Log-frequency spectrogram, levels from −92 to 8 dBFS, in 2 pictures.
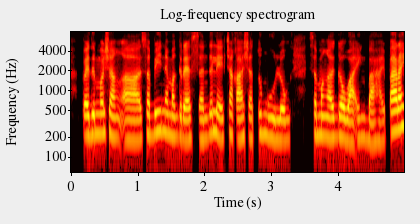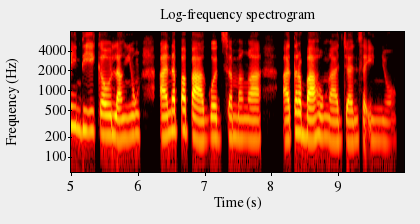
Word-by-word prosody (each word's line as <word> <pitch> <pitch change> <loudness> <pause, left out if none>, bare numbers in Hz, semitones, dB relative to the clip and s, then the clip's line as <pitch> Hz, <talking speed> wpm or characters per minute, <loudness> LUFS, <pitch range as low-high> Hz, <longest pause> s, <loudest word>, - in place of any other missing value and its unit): puwede 215 +1 +2
mo 225 - -1
siyang, 210 -4 -1
ah, 180 0 +1
sabihin 230 +5 -3
na 225 - -6
mag-rest 195 -2 -2
sandali 195 +1 -3
tsaka 200 -4 -1
siya 195 -1 -6
tumulong 190 -5 -4 0.3
sa 220 - -4
mga 210 -1 -4 0.2
gawaing 185 0 0
bahay, 165 0 -4
para 245 +2 +8
hindi 255 -3 -4
ikaw 220 -3 +1
lang 195 -3 +2
'yong, 210 +3 -8 0.3
ah, 205 - +7
napapagod 200 -7 +3
sa 200 - -7
mga, 190 -2 -2 0.4
ah, 180 - +3
trabaho 210 -4 +5
nga 175 -2 -3
diyan 175 +1 -5
sa - - -9
inyo. 175 -2 -16
195 Hz, 180 wpm, -24 LUFS, 180-220 Hz, 0.4 s, para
